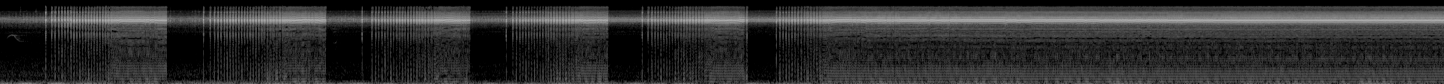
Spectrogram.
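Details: A black-winged grass cicada (Mogannia formosana, Green Island form) sings in April on Green Island, Taiwan: a thin, very high buzzing trill, broken by short pauses before turning continuous.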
